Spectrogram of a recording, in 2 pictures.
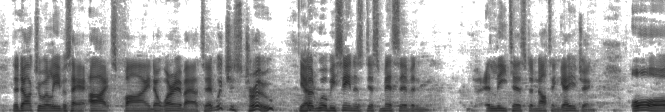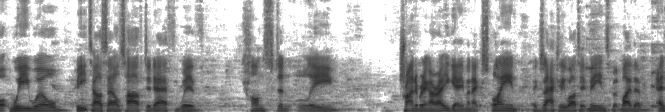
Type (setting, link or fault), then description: setting, busy venue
